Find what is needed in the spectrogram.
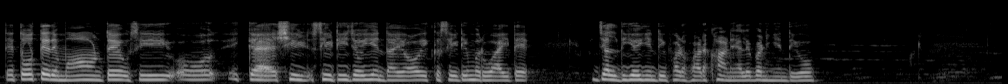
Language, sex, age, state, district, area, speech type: Dogri, female, 45-60, Jammu and Kashmir, Samba, rural, spontaneous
